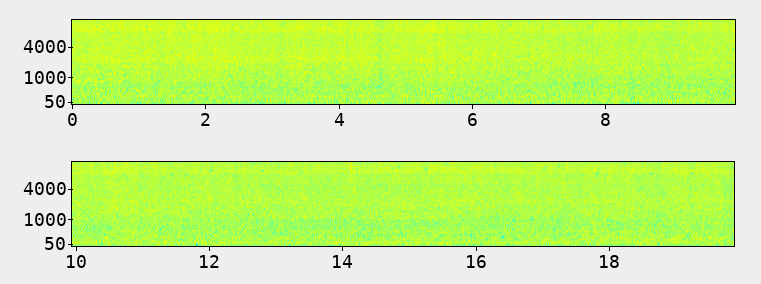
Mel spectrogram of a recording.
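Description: A propeller aircraft engine drones steadily, heard from inside the cockpit.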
